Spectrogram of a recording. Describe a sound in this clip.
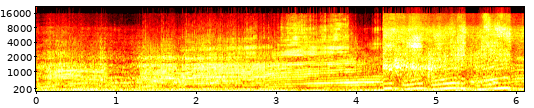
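A car engine revs hard, its pitch rising and falling.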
